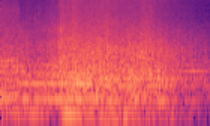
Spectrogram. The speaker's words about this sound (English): Curtis scurries up a ladder and starts the boat. Gripping the pistol between his teeth, Finn hangs on for dear life as the boat surges forward through the water.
